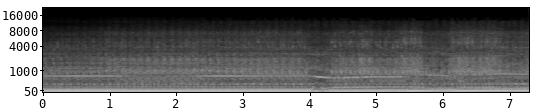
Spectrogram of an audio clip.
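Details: 1992 Kenworth diesel truck after start-up with 70 psi: deep, steady diesel rumble with a faint whistle on top, settling into an even, healthy idle.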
